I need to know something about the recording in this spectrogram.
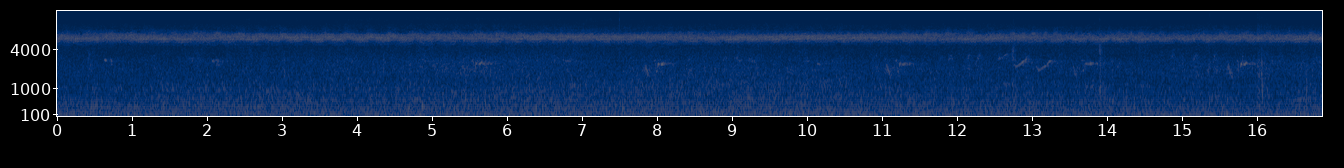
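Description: Steady high-pitched drone of insects in the garden, with a few faint short chirps scattered through it.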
